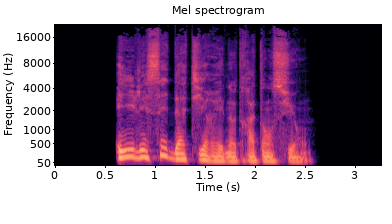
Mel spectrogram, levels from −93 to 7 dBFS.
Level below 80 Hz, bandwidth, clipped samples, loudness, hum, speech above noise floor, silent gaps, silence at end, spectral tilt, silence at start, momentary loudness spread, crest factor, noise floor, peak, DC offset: -34 dBFS; over 20 kHz; under 0.1%; -17 LUFS; none; 71 dB; none; 0.7 s; -5 dB/octave; 0.6 s; 5 LU; 16 dB; -87 dBFS; -2 dBFS; under 0.1%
